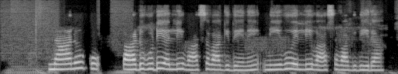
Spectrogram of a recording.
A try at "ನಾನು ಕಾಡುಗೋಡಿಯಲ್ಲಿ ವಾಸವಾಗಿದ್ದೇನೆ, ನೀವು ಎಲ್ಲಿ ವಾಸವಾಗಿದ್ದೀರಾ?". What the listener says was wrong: Very good. It should be like that.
